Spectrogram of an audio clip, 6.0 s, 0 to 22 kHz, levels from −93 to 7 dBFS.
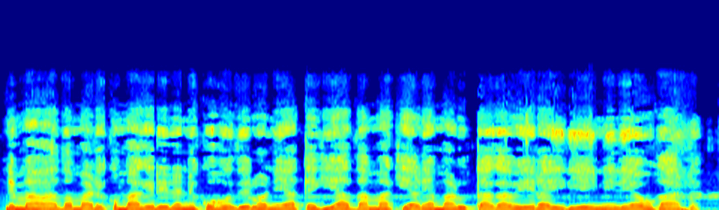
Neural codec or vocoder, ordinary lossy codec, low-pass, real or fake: none; AAC, 48 kbps; 14.4 kHz; real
